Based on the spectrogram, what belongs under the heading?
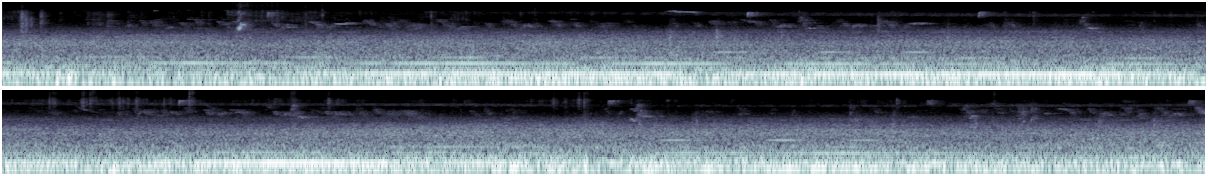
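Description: Scattered small-bird chirps over a steady low drone that is the loudest sound throughout. A thin high whistle holds from about a third of the way in.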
